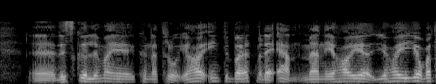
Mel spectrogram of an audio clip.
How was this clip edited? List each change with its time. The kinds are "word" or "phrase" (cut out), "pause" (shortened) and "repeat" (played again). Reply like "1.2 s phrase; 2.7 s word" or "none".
none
